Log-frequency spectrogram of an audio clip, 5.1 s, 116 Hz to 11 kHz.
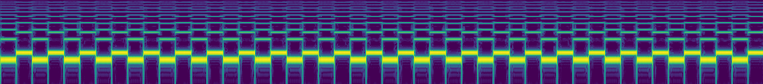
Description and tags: Electronic Siren
An Emergency siren, electronic. Rapidly switching 440 and 640 Hz. tones. Made in Audacity, by me. Thanks!
alarm, alert, attention, civil, electric, electronic, emergency, horn, police, sfx, siren, sirens, test, tornado, warning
